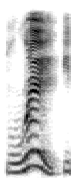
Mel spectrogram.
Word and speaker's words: break: 왜냐면 BR 있을 때 R 자체가 지금 뒤에 E라고 하는 모음이 붙어 있으니까 이게 훨씬 커야 된단 말이에요. 그러니까 break이 되는 거죠.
